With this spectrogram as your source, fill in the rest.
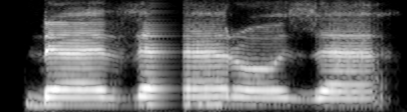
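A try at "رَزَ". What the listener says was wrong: Ini zanya masih ada hamzanya. Roza.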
